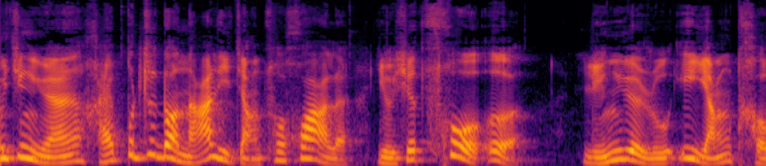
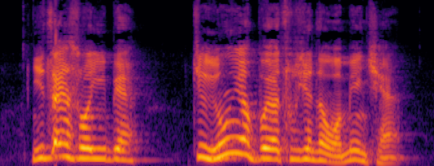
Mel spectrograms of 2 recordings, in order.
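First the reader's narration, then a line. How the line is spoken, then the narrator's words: Angry. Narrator (Chinese): 林月如怒道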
